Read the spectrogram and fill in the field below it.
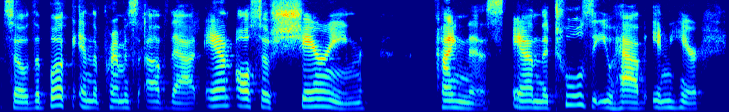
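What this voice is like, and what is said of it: Slightly hoarse, throaty voice. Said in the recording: “I've got a little frog in my throat this morning ... Let me clear my throat”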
